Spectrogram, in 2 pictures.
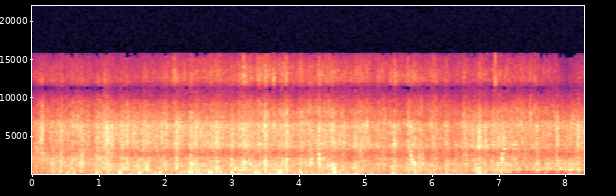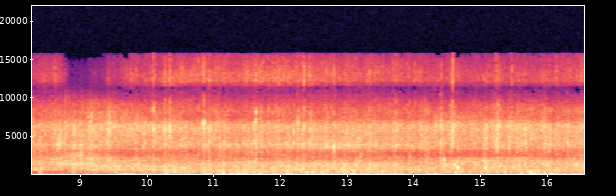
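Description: Water splashing and sloshing around a stand-up paddleboard as wetsuited swimmers swim freestyle close alongside, with wind rumbling on the microphone. One sharp knock near the middle.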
